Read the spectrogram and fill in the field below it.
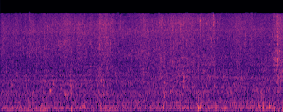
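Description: Sailboat crossing the James River on a windy day, steady loud wind rush and water wash against the hull, continuous and unbroken.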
